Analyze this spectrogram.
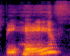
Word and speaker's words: behave: vowel along so um instead of it being behalf it's with the E on the end it's behave uh like with the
